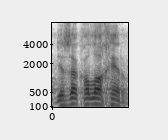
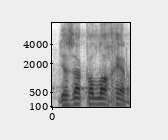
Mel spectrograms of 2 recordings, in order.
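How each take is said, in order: No difference in how they are said.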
